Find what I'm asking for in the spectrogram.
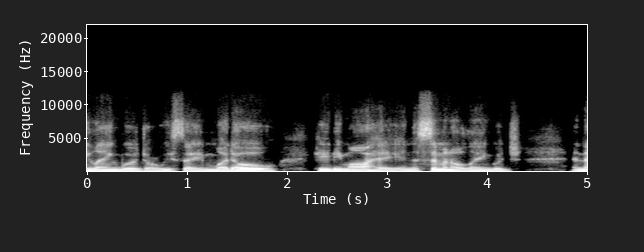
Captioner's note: speaking native language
